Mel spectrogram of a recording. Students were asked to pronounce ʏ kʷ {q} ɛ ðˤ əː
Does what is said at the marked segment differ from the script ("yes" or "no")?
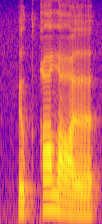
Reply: no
